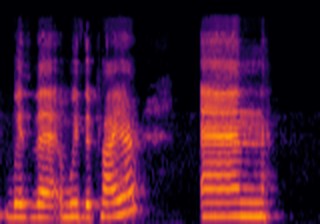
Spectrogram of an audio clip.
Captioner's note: none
